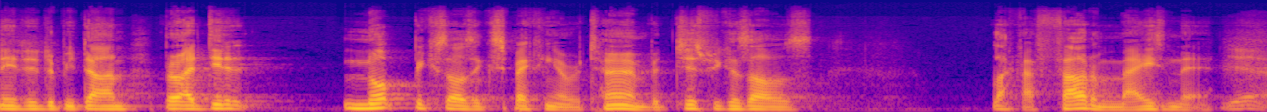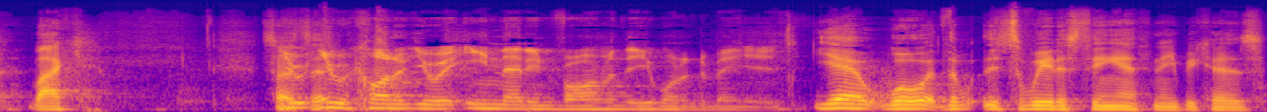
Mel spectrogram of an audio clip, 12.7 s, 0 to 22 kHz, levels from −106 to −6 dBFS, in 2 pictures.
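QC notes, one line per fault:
No faults heard anywhere in the speech.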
